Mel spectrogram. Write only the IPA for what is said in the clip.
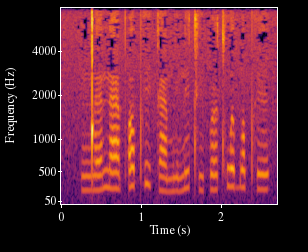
ŋ͡ǃɛ˨˦næ˧ pʼʌ˦pʰi˦˨kæ˨mi˨ ni˦tʰi˨pə˞˧ tʰwə˦bʌ˦ pʰɪ˦

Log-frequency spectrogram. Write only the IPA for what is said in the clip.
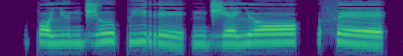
pɔlʲɯnd͡ʒɤ pire | nd͡ʒɛlʲɔ | fɛ

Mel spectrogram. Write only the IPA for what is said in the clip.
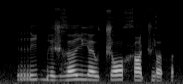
riɡ͡bɪːʒ ɣɜi̯jɛu̯ t͡ʃɔ xɑt͡ʃjʌθ

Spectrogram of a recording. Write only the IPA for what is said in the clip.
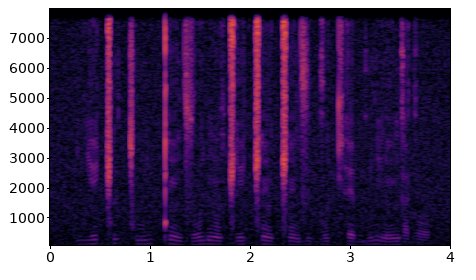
ʎeǁɯ ǀuʎǃẽ d͡zoʎõ ǁeǁɛ̃lǁɛ̃d͡zɯ ɡocʰɛ bɯli ɾẽɡaɡɔ

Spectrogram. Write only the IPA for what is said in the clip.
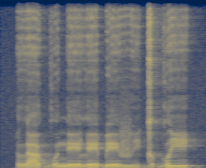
la˨ ɡʷə˨ne˨le˧ɓe˨ vi˨ɡə˧ɡʷi˦

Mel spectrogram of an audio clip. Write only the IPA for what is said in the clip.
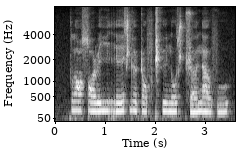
klɔsˤoɭi res ɖøʈɔfǁʰynos ʈ͡ʂœ naʊ̯fu

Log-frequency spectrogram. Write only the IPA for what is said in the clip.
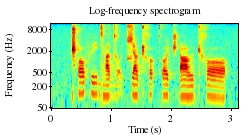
ǁʰɔfɾi dʱɑdɣɔ̰t͡ɕɑʈxɔ kʼɔt͡ʃʼɑβiʈ xɔ

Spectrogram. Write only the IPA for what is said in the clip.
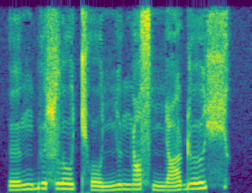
ø˩˧ŋbʉ˧ɬlo˧cʰo˩ ɲʉ˧ŋɛ˧˥sˤ ɲɑ˩˧ɖɵ˧˥ç

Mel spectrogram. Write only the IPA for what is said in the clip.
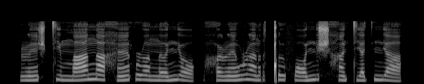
ɭẽʃtʲə ma nahɛ̃fɹʌ nənʲɔ | hʌɭɛ̃wɭãr ǃɯfɔnʲəʃ hãtʲatʲnʲa

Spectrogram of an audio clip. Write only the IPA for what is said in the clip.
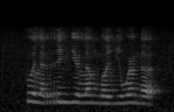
kʷelɛ ri nʲə˞ lɜ ŋʷɜʎi wə˞nɜ

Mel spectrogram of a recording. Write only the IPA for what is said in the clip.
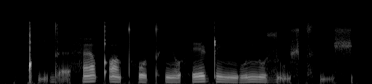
ǃʰḭdæ̰hæ̃qʼõ t̪ʰotʰĩʊ̯heʈĩ ŋunu zṵʃ t͡sʼḭʃ

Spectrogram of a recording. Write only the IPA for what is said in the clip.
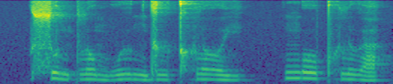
su˨˩nplo˨˩m wɯː˨˩ŋdɯː˨˩kʰlɤː˧j | ŋoː˧ pʰlɯ˨˩a̯

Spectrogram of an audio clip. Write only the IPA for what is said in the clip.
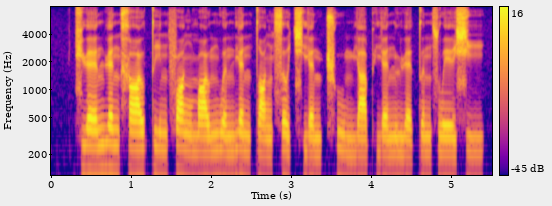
t͡ɕɥɛ˨˦n̪ɥɛ˧nxɑ˨˦ʊ̯ t̪i˨˩nfɑ˥˨ŋ mɑ˨˦ʊ̯n̪wə˨˦n jɛ˥˨nt̪ɑ˨˩ŋsɤ˥˨t͡ɕʰjɛ˨˦n ʈ͡ʂʰu˥˨mjä˨˦pʰjɛ˨˦n lɥɛ˨˩t̪ə˦nswe˦ɪ̯ ɕi˨˩

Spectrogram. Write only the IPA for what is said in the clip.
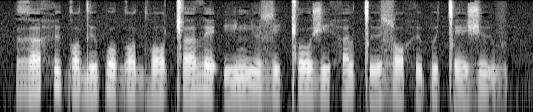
ɣɐhɨ ɡɔdɨpoɡɔ dʱɔ ǁɐ ðeʔi ɲɨɮi ǁoʒi hɐlǀɨ ɮɔhɨpɨǀe ʒɨv

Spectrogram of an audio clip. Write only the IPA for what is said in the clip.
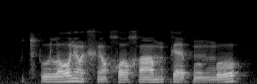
t͡sʼulɔɾʲɔ̃ xʲɔ̃χoχãmkɛ pũŋo

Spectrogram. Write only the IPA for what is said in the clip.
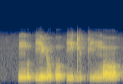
ŋʊʔi ɳoʔoʔi dykiŋɔ

